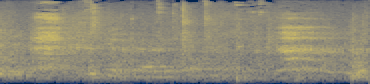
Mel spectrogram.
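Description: Faint, broken bits of a man's voice over room tone.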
